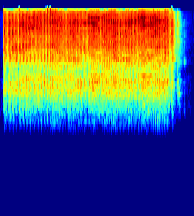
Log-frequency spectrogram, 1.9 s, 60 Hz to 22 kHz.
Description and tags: ratchet small01
Small ratchet samples. This is the most common size used in orchestras and elsewhere.
ratchet, special-effect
